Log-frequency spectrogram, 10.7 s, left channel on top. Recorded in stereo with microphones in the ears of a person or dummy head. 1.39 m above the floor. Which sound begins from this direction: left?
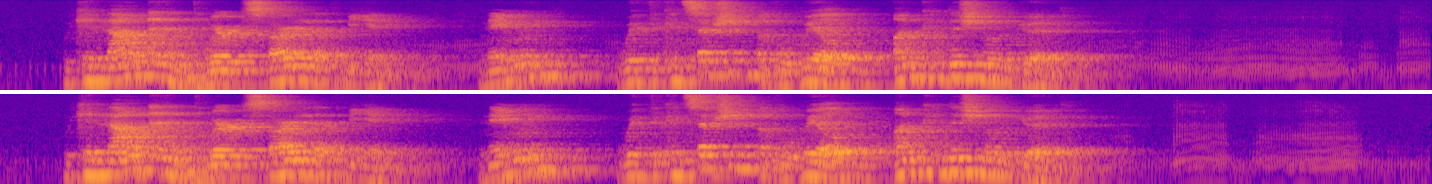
A man speaking, at 0.5 s.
